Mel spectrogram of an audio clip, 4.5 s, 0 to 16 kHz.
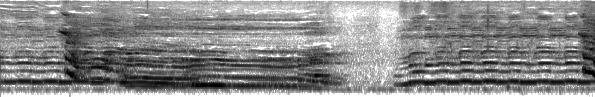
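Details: A 14-month-old male Weimaraner howls in long, wavering notes that slide downward, then starts a second howl.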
